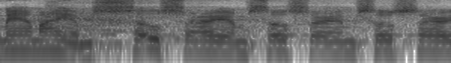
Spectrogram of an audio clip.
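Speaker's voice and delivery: put-on apologetic preacher voice. Retelling a preacher's fall onto a lady: imitating an apologetic preacher. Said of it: "He was so apologetic".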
